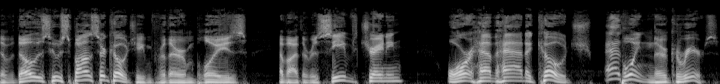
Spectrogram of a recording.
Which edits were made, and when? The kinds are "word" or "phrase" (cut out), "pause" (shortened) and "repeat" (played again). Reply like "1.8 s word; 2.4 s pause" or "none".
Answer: 3.6 s word; 6.2 s word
